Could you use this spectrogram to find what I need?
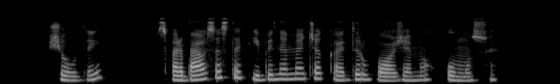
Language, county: Lithuanian, Kaunas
